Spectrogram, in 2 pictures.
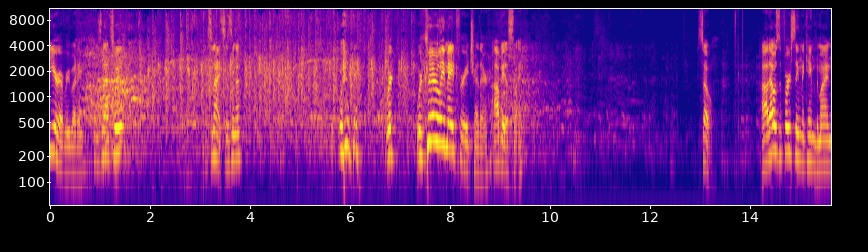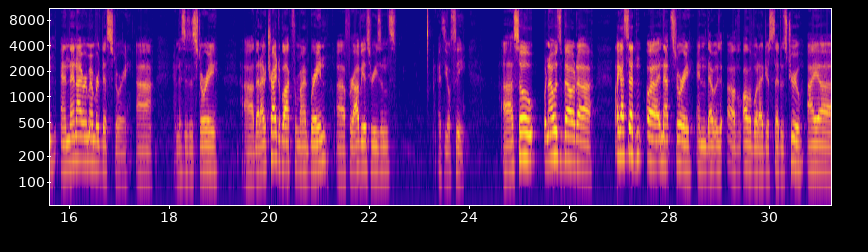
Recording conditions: live audience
